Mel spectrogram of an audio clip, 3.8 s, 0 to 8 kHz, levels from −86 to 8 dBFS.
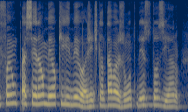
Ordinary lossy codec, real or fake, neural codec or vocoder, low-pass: none; real; none; none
